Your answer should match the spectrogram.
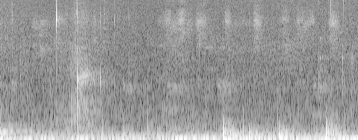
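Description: Chalk or marker writing on a board during a lesson, heard as soft scratchy strokes and short taps in a quiet room, with a faint voice now and then.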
